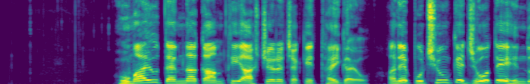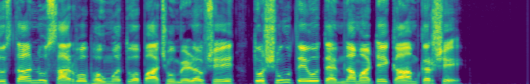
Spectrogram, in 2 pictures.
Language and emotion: Gujarati, neutral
